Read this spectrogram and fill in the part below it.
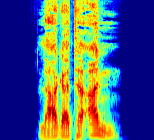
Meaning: inflection of anlagern: 1. first/third-person singular preterite 2. first/third-person singular subjunctive II
- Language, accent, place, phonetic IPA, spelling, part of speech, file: German, Germany, Berlin, [ˌlaːɡɐtə ˈan], lagerte an, verb, De-lagerte an.ogg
